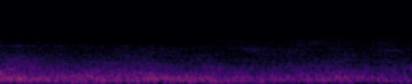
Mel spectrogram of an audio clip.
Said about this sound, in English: Exterior, L.A. International Airport. Day. The sun is shining.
